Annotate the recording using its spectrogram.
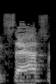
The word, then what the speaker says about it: Sasse: Ben Sasse, am I pronouncing the last name correctly? – Yes, you are.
